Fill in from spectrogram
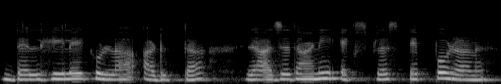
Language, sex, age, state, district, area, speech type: Malayalam, female, 18-30, Kerala, Wayanad, rural, read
